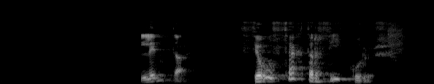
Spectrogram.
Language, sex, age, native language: Icelandic, male, 40-49, Icelandic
